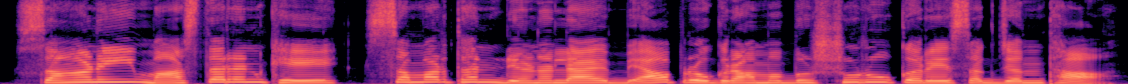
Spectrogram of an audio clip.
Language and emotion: Sindhi, neutral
